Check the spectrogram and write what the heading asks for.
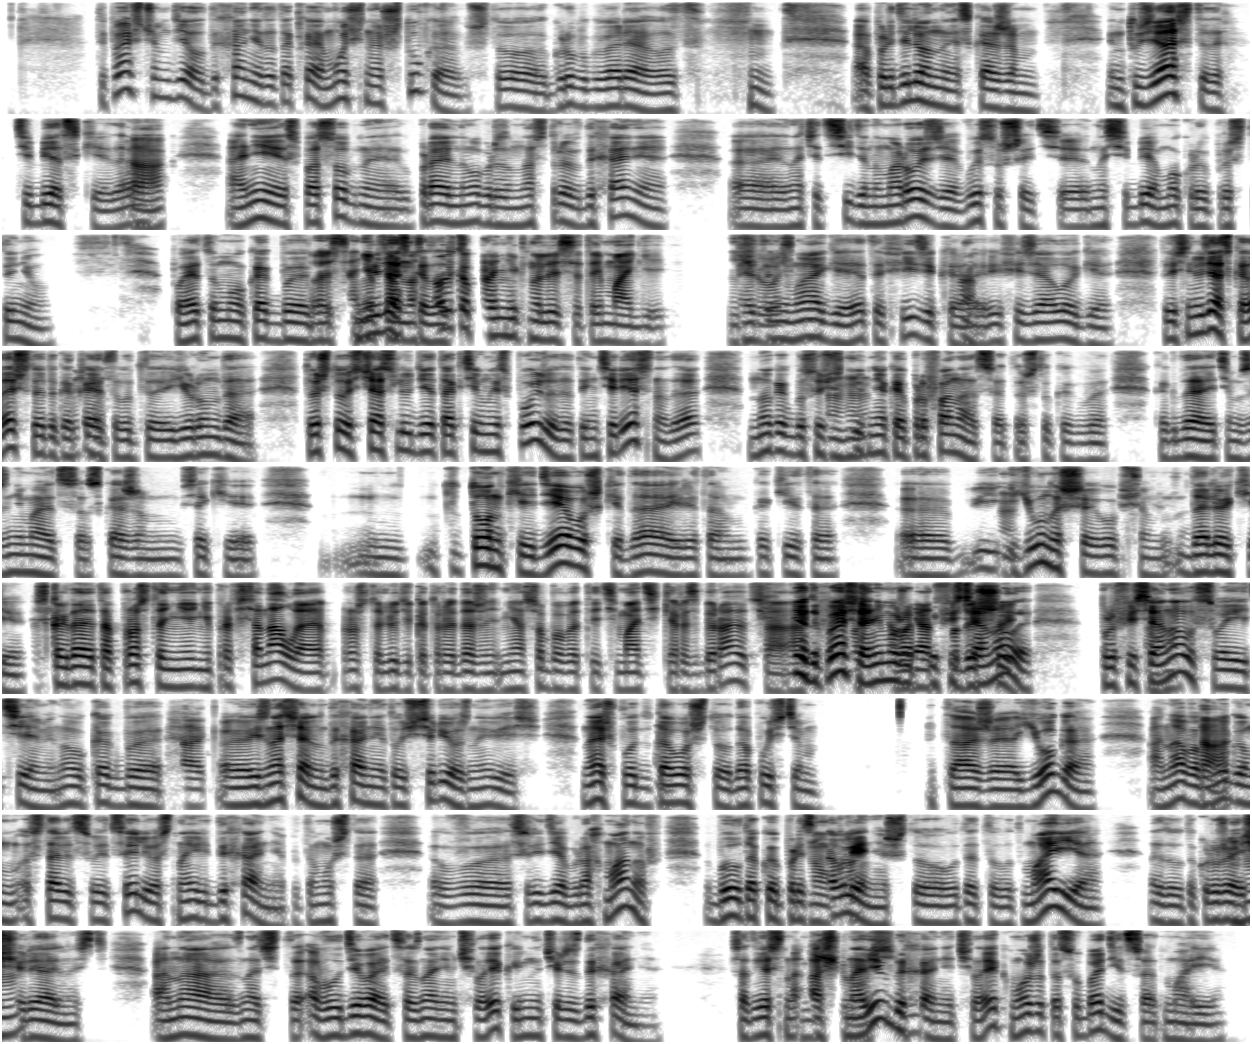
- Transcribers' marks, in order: tapping; other background noise
- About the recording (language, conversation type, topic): Russian, podcast, Какие простые дыхательные приёмы тебе реально помогают?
